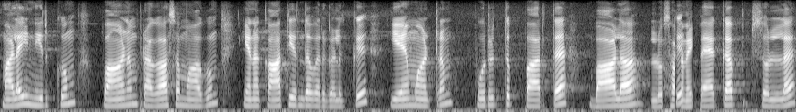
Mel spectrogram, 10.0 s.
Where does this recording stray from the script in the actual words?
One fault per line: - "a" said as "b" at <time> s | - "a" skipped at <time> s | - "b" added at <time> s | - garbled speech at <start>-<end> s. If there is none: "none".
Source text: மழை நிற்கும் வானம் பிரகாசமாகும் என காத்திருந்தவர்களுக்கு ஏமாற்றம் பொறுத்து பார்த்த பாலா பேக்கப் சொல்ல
- garbled speech at 8.1-8.7 s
